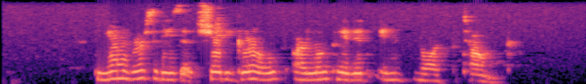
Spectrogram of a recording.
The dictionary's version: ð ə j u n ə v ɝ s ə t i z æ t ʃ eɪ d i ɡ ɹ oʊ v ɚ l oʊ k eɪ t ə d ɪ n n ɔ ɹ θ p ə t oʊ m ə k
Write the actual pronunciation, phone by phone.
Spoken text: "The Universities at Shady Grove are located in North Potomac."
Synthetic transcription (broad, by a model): ð ə j u n ə v ɝ s ə t i z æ t ʃ eɪ d i ɡ ɹ oʊ v ɚ l oʊ k eɪ t ə d ɪ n n ɔ ɹ θ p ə t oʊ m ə k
